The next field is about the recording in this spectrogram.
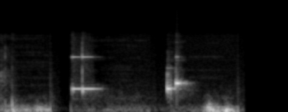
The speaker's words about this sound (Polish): To ty masz wiewiórki w telefonie.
